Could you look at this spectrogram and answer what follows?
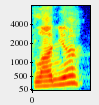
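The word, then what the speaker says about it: Sláine: It's pronounced Slanya.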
